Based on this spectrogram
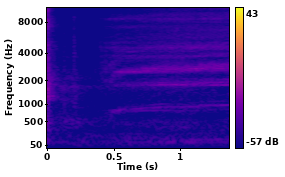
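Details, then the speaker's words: Dapol 0-4-0 steam Sentinel 'Molly' model locomotive, new and not yet run in: its small motor gives a thin, steady, harsh high-pitched screech that keeps getting worse; the owner hopes it will go away with running in. "Oh my word, it sounds like something from hell. Oh my word, that is the most horrendous noise. It's getting worse. It's horrendous. I can't believe what a noise is coming from such a tiny model."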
